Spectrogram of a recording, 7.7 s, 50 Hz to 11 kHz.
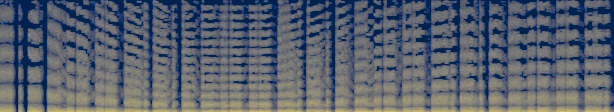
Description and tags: Menu rev2
Made and edited in Reason 7
video-game, menu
